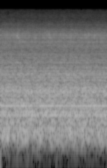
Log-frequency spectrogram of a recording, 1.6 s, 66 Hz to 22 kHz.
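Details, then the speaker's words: Blower motor wired directly to 12 V starting battery, bypassing plug, after new blower motor resistor didn't fix it: smooth steady whir, faint hum, no ticking or grinding; motor runs fine, fault lies elsewhere. "you can hear it running it's running beautiful"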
